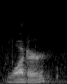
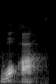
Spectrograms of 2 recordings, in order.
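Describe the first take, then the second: First: The middle consonant sounds like a soft d. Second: The middle consonant is dropped entirely. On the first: "I say W A D E R" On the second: "she just drops the T altogether"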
